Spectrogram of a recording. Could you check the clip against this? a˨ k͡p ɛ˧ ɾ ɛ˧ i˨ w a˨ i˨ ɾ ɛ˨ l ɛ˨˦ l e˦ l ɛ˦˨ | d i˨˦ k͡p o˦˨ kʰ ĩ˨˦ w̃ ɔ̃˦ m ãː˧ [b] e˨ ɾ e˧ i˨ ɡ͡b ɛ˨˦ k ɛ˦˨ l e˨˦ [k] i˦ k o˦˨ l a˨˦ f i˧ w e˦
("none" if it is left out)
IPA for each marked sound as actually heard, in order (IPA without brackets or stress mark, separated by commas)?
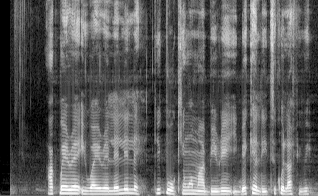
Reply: b, t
